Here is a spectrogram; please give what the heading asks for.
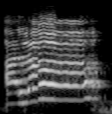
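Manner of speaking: high, drawn-out hello rising at the end; housekeeping lady. Retold or imitated. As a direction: mimic a maid calling into the room. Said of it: "it sounded like the lady".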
